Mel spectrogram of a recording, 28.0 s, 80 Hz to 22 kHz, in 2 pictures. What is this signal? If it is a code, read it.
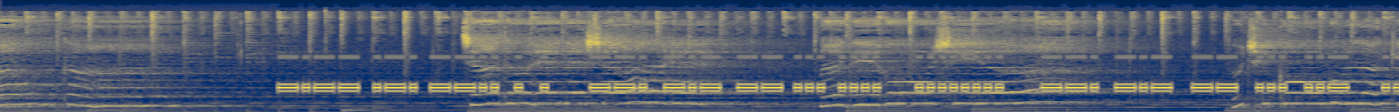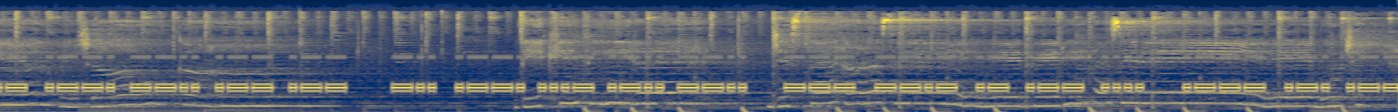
Morse code, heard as a keyed tone, hand-sent with a paddle, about 21 wpm, 940 Hz. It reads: YRZEE GKMSH <HH> GKMSU UPZWW DPVLZ OQAWH …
